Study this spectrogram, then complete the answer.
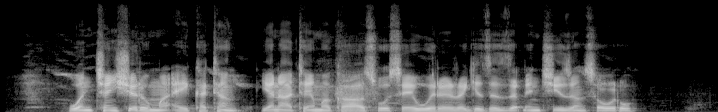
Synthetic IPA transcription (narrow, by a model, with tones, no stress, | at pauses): wɐ˦nt͡ʃɛ˦nʃɪ˦ɽɪ˨mːa˦ʔa˦jkɐ˦tɐ˦ŋjɐ˦naː˨ta˦jmɐ˨kaː˦wa˨soː˨sa˦jwʊ˦ɽɪ˦nɽɐ˦ɡʲɪ˨zɐ˨zːɐ˨ɓɪ˦nt͡ʃiː˦zɔ˨nsa˦wɽoː˦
